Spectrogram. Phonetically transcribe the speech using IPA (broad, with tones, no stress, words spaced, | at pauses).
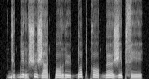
ɡʲu˧ɡ͡bɪ˥˩rʃʉ˥˩ʒa˨˩ k͡pɔ˧rʉ˨˩ɡ͡bɔ˥˧p kɔ˥˩ɡ͡bœ˥˩ʒɪ˥˧p sɪ˨˩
